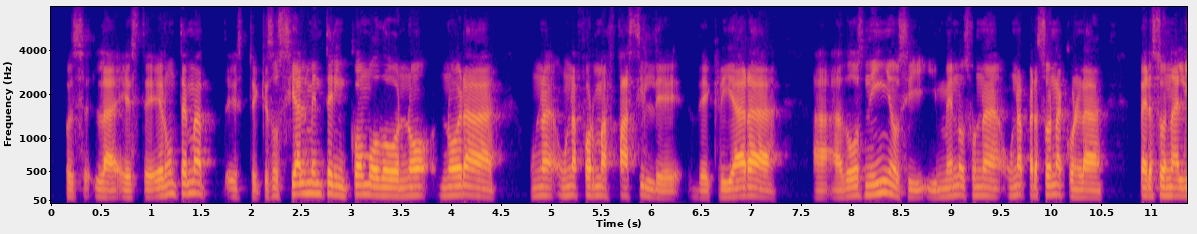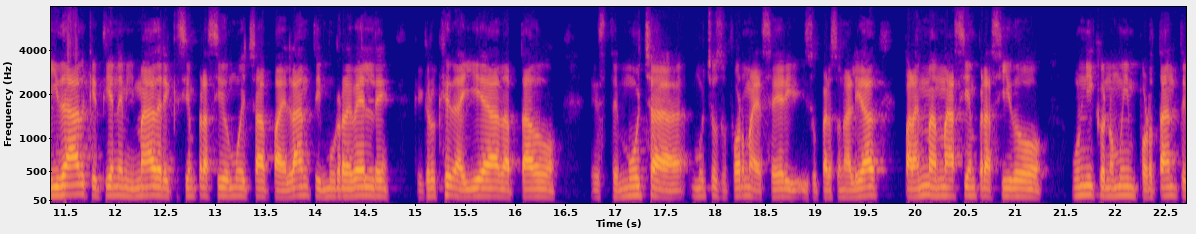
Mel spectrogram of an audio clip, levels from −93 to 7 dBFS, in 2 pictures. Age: 30-49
